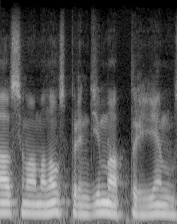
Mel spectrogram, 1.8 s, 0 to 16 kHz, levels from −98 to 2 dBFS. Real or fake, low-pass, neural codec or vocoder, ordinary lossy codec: fake; 14.4 kHz; autoencoder, 48 kHz, 32 numbers a frame, DAC-VAE, trained on Japanese speech; Opus, 64 kbps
